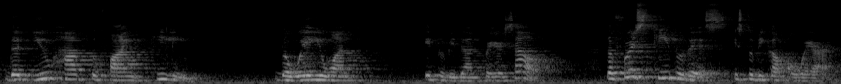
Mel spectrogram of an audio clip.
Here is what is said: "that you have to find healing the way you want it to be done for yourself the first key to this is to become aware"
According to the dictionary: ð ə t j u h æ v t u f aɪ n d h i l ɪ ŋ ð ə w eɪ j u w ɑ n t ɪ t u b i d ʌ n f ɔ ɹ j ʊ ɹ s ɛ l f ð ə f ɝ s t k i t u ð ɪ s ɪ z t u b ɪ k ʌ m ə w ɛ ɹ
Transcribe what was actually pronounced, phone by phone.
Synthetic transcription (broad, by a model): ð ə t j u h æ v t u f aɪ n d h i l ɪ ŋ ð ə w eɪ j u w ɑ n t ɪ t u b i d ʌ n f ɔ ɹ j ʊ ɹ s ɛ l f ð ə f ɝ s t k i t u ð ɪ s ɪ s t u b ɪ k ʌ m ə w ɛ ɹ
